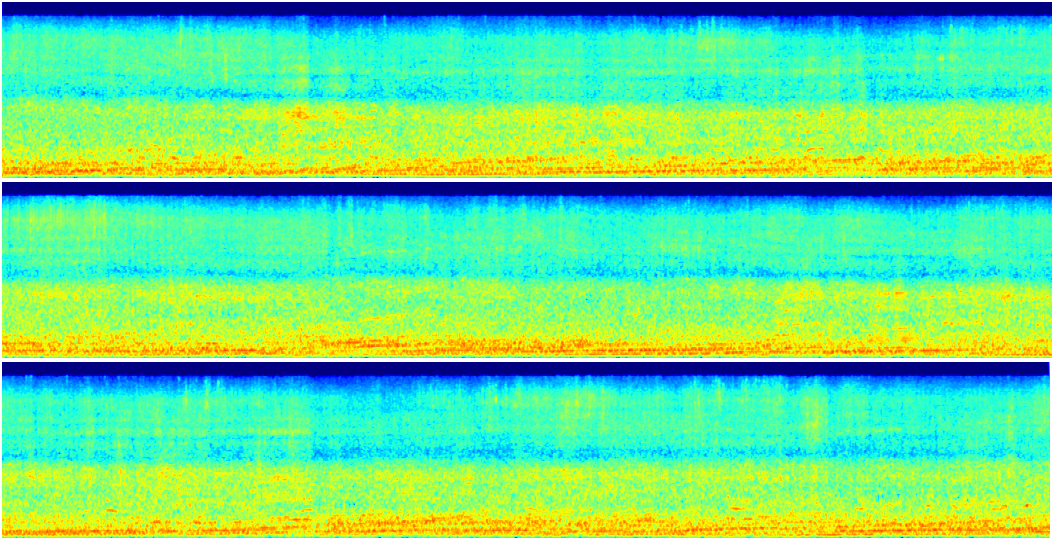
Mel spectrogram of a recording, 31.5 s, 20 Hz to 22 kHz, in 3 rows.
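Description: A pack of BriSCA F1 stock cars racing round the oval, their big V8 engines running together in many overlapping, repeatedly rising engine notes as the cars accelerate.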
